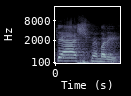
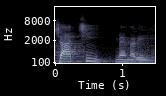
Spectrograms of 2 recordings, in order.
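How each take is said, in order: First: Cache is one syllable, like cash. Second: Cache is two syllables, with an added final vowel. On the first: The speaker calls it right. "It has to be pronounced as cache memory" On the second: The speaker calls it wrong. "and not chachi memory"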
